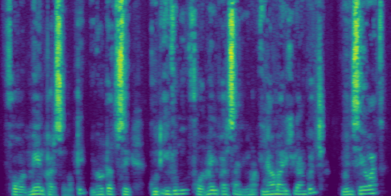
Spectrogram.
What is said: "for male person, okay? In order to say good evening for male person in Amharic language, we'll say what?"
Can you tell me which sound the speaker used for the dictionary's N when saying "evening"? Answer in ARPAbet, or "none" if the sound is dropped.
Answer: none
